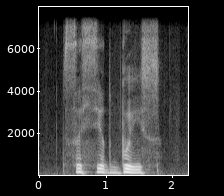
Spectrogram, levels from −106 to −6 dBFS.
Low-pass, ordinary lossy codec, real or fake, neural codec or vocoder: 7.2 kHz; none; real; none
